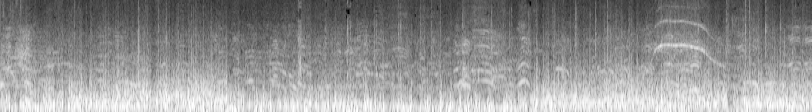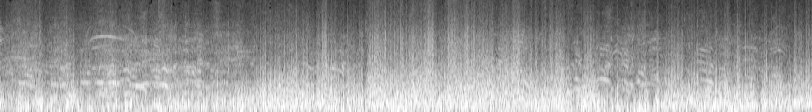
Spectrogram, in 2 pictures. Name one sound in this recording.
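Young men shout to each other across a distant field.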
